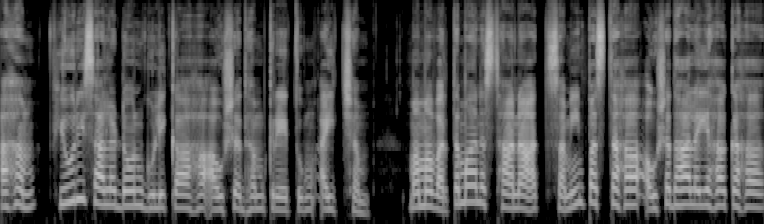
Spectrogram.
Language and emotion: Sanskrit, neutral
